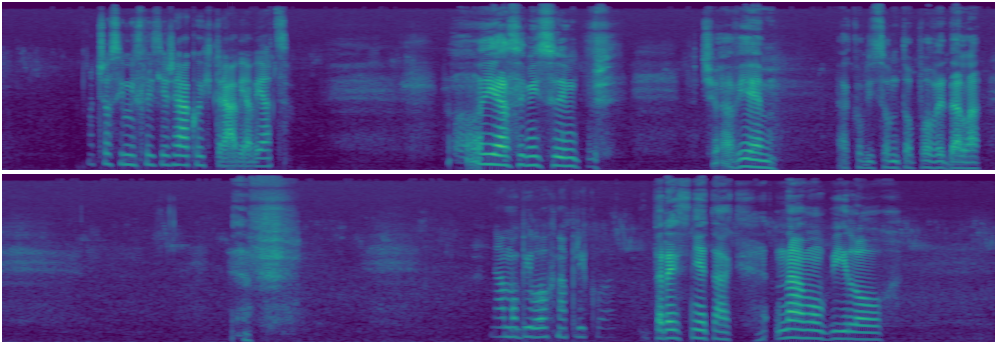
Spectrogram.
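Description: An elderly woman speaks calmly into a microphone, close by, in short phrases with pauses.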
